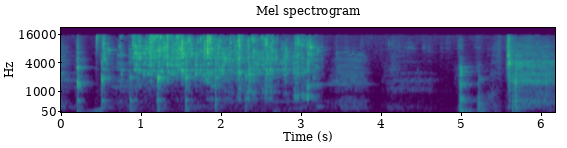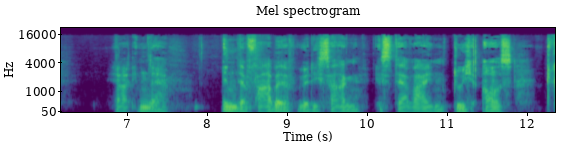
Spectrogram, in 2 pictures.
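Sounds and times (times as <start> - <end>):
white wine pouring into a glass from a screw-cap bottle: 0.4 - 3.4
glass clink: 0.5 - 3.3
speech: 6.9 - 7.6, 8.2 - 12.3.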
